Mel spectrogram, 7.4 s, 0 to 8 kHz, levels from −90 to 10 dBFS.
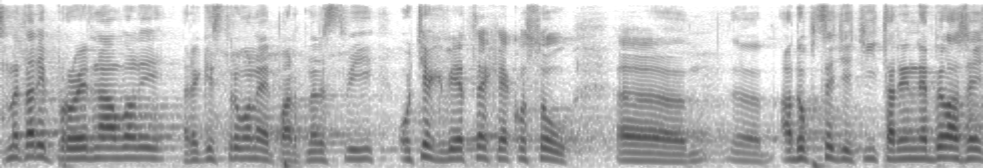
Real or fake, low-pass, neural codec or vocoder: real; 7.2 kHz; none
